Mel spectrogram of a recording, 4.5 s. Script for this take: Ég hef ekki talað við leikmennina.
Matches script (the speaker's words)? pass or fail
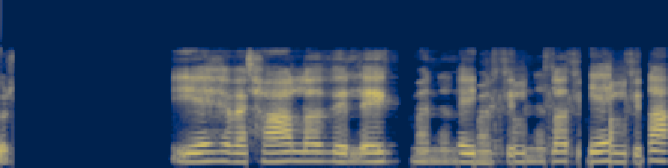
fail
